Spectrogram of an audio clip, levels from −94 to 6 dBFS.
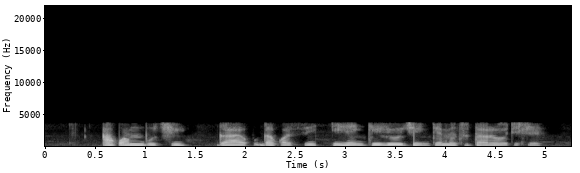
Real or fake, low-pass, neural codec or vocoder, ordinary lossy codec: fake; 3.6 kHz; codec, 16 kHz, 6 kbps, DAC; none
